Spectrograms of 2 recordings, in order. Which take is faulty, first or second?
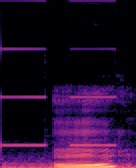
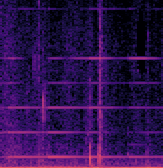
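second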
